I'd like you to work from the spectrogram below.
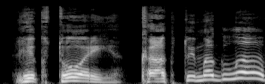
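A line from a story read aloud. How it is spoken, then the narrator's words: Exclaimed. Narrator (Russian): воскликнул Мортор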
